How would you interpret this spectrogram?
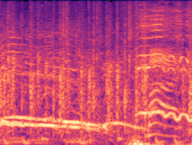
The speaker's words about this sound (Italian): Vai col nitrito, un saluto al cavallo. Vai, Taormina Champagne, vai.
